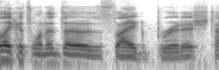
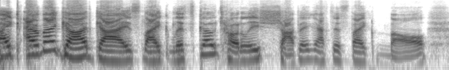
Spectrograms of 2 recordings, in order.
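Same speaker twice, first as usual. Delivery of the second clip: put-on, high, swooping Valley Girl voice; 6 semitones higher, 6 dB louder than usual. Showing off voices, speaker does a put-on Valley Girl voice. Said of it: "I can also do a really good Valley Girl".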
